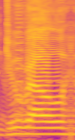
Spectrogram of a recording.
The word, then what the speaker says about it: Durow: You go by just Durow, right? Durow, yeah, my last name. Durow. Is Yeah. it Durow or Durow? Durow, Okay.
